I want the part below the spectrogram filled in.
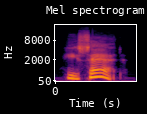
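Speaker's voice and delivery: plain reading voice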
